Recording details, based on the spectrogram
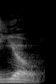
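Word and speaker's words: Ё: Its name is Yo, and it makes the sound Yo, Yon, or which, if you talk fast enough, basically all sound the same.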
